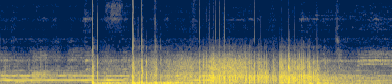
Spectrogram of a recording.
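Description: Aerial firework shells bursting: a sharp bang about a second and a half in, then a dense run of cracks and crackling from about two seconds to five, fading near the end.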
